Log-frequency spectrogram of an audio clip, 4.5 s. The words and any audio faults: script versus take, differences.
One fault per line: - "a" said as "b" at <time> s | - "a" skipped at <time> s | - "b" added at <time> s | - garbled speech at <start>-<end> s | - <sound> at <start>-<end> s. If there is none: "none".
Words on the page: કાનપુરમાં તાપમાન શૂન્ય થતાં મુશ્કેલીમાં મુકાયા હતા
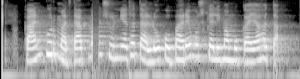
- dropout at 1.4-1.5 s
- "લોકો ભારે" added at 2.3 s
